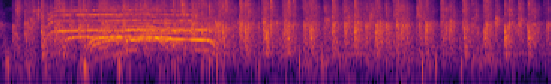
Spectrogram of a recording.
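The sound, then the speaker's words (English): An audience applauds at a live event, a steady patter of many hands clapping at moderate loudness that carries on throughout, with a cheering voice rising over the clapping early on and fading after a couple of seconds. “So by round of applause, the Ray Kylo scene.”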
